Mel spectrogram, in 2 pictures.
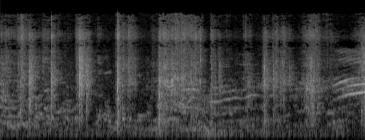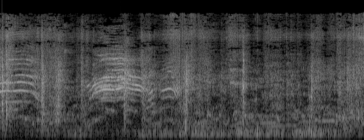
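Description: Footsteps knocking on a bamboo-slat footbridge, with children's voices in the background rising to two high calls in the second half.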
